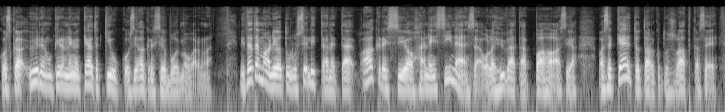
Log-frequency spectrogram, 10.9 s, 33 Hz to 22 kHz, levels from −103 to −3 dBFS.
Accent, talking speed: native, 160 wpm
